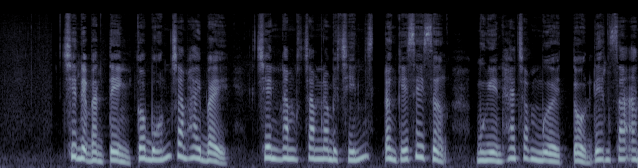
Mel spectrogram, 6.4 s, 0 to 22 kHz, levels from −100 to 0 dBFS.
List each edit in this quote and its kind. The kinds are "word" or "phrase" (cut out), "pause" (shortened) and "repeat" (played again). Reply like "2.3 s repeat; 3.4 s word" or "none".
1.4 s word; 3.7 s phrase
